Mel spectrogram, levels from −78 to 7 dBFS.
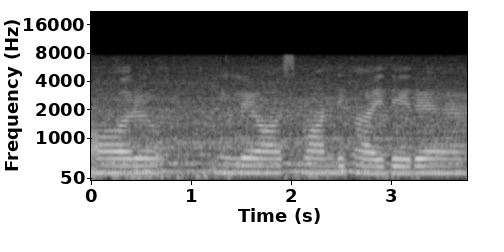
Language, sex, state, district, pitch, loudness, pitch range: Hindi, female, Chhattisgarh, Raipur, 170 Hz, -15 LUFS, 170-175 Hz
